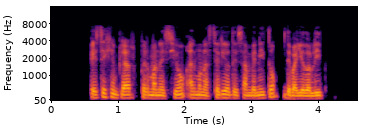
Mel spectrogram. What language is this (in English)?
Spanish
